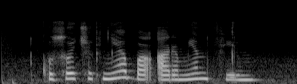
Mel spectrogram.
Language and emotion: Russian, neutral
